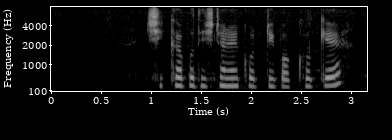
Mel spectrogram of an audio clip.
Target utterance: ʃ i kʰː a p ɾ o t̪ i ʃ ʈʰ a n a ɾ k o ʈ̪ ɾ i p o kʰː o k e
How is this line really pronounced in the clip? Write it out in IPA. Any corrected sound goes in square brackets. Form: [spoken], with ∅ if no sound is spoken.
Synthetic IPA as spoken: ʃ i kʰː a p ɾ o t̪ i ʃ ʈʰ a n [e] ɾ k o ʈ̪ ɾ i p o kʰː o k e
